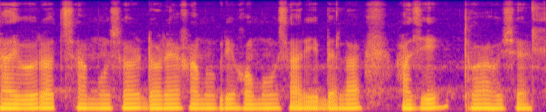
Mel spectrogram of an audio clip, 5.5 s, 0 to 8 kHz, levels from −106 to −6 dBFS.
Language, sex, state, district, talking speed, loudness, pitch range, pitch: Assamese, male, Assam, Kamrup Metropolitan, 90 wpm, -19 LUFS, 115-120 Hz, 115 Hz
